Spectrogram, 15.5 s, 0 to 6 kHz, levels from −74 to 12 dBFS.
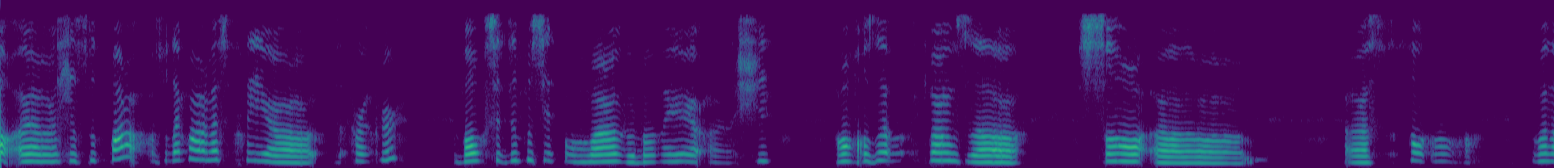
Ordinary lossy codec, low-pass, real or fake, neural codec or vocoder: MP3, 48 kbps; 5.4 kHz; fake; autoencoder, 44.1 kHz, a latent of 192 numbers a frame, MeloTTS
